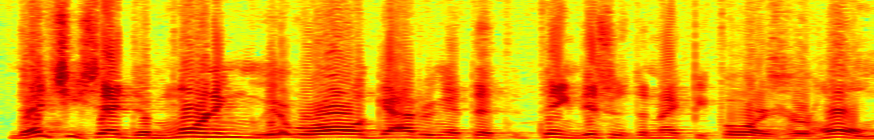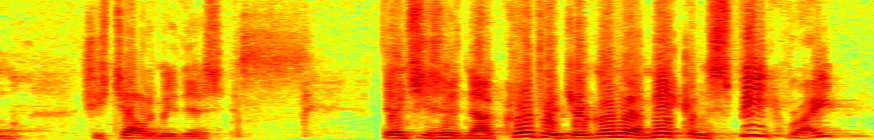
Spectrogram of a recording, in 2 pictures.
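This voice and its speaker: Folksy preacher with a slight stutter. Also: male voice, a little high, fairly quick, darkish tone, poor audio. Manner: conversational, folksy, occasional stutter. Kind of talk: sermon, Bible teaching.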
